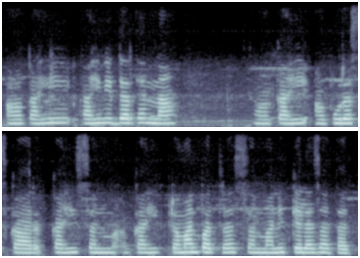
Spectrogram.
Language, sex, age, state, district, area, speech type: Marathi, male, 18-30, Maharashtra, Buldhana, urban, spontaneous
